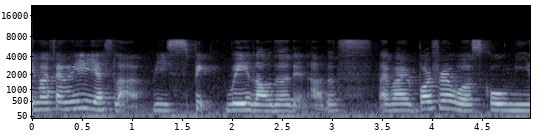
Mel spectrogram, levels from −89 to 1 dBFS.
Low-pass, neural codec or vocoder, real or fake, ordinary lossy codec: 7.2 kHz; none; real; none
